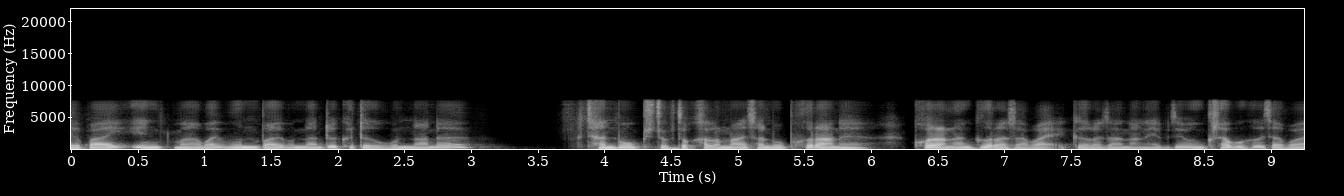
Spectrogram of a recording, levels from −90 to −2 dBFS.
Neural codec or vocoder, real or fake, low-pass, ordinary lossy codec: codec, 16 kHz, about 1 kbps, DyCAST, with the encoder's durations; fake; none; none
